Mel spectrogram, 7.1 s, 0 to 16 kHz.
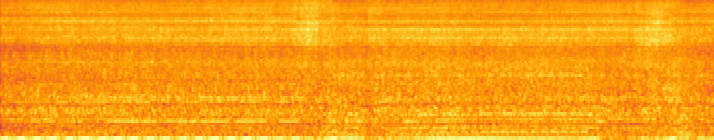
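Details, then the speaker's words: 383 stroker V8 in a Chevy truck with a stock-rebuilt carburetor (stock jets and idle feed restrictions): idle lifts cleanly on each throttle blip and drops back smoothly; crisp, responsive, running well. "the thing pretty good running an engine at the real responsive haven't done much to the carburetor"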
